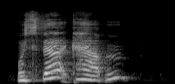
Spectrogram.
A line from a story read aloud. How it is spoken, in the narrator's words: Trot suddenly exclaimed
